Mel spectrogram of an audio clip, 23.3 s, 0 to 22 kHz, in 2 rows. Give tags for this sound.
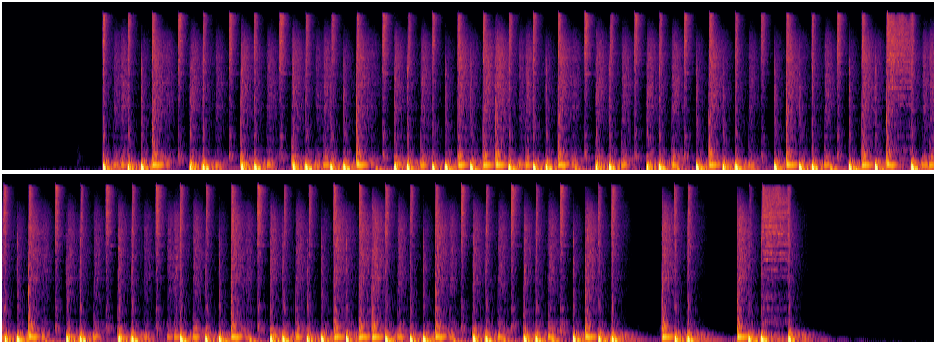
Compressed
Snickerdoodle
mLoops
Loop
150
Hip
BPM
Acoustic
Hop
Drum
EQ
Beats
Electronic

